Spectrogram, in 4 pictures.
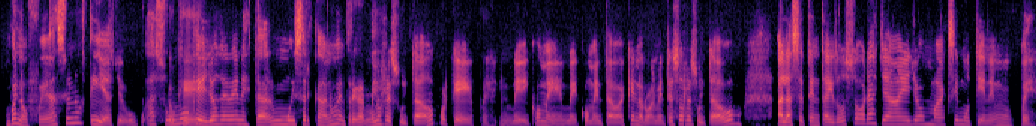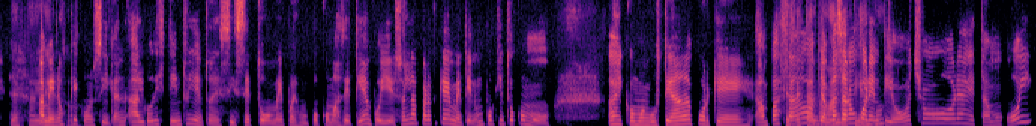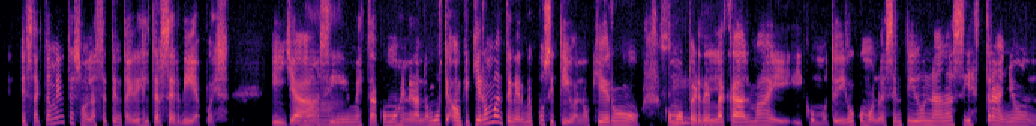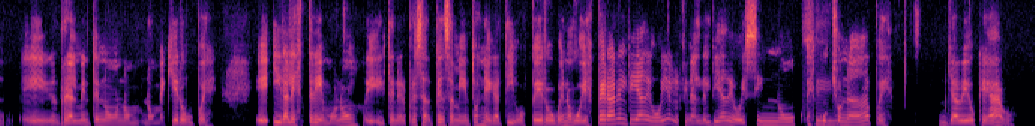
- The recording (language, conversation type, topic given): Spanish, advice, ¿Cómo te sientes mientras esperas resultados médicos importantes?
- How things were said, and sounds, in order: tapping; distorted speech; other background noise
